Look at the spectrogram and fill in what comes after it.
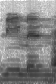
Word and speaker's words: daemon: So there's the word demon, like D-E-M-O-N. – Yeah. – And that's used in here. But there's also D-A-E-M-O-N. Is that Daemon? – I believe that's still demon.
